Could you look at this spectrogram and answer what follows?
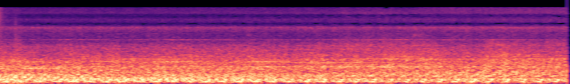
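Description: Steady, loud drone of a ship's engine room with its diesel machinery running: an even, dense rumble with no breaks or changes.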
